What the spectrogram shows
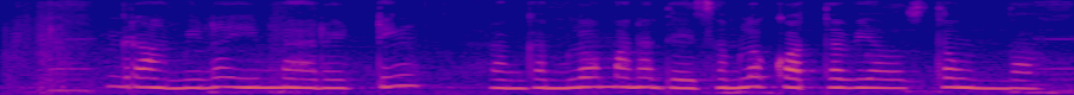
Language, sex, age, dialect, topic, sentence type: Telugu, female, 18-24, Utterandhra, agriculture, question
